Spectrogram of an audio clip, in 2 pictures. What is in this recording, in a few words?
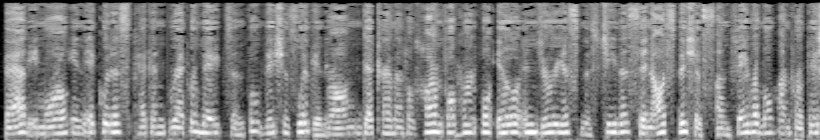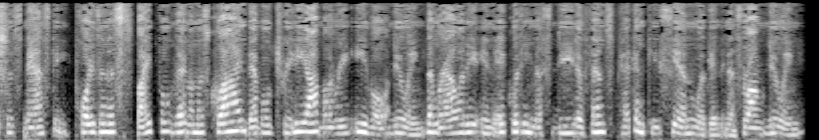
random computer words; Robotic or Stuttery or Spooky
